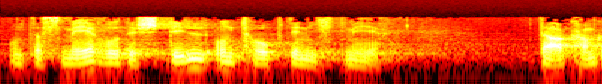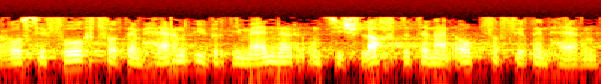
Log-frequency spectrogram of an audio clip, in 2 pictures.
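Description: A man with a very low voice reads scripture in a measured way and raises his voice for quoted speech. The sound is echoey with a long hall reverb and a dull, lo-fi tone. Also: steady tone. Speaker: scripture reader. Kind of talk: liturgical Bible reading.

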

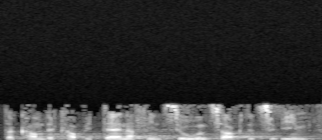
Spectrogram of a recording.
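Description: A man with a very low voice reads scripture in a measured way and raises his voice for quoted speech. The sound is echoey with a long hall reverb and a dull, lo-fi tone. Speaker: scripture reader. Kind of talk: liturgical Bible reading.

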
